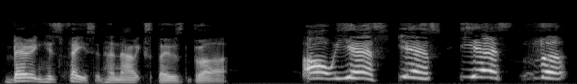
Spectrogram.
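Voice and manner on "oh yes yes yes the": high, loud ecstatic shrieks; screaming. A narrator's reading. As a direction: shriek each yes louder and higher. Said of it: "she screamed".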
